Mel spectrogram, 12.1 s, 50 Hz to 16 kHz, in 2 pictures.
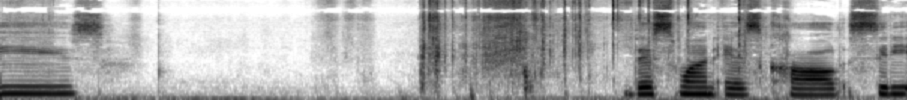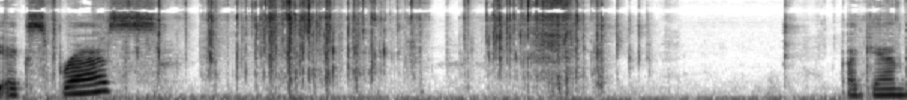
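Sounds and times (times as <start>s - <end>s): paper handling: 2.3s - 5.1s
plastic wrapper crinkling: 2.8s - 5.2s, 6.2s - 10.5s.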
